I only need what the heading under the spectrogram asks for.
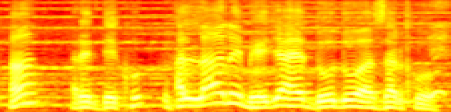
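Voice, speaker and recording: Brash cheeky young guy, high lively voice swinging all over, over film music. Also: brisk. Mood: consoling. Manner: loud, animated banter. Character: brash street-smart young man, cheeky. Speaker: auto-rickshaw driver tenant.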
